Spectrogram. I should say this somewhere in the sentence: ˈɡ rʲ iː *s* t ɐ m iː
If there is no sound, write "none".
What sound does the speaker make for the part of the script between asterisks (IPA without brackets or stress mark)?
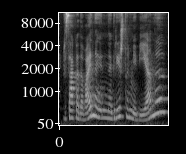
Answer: ʃ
